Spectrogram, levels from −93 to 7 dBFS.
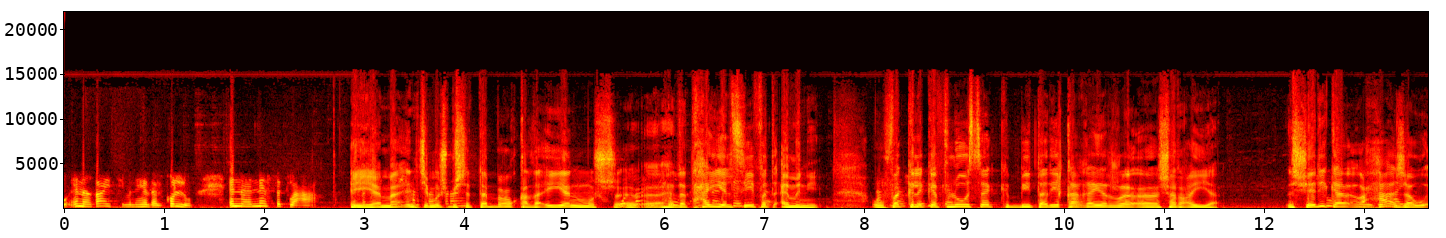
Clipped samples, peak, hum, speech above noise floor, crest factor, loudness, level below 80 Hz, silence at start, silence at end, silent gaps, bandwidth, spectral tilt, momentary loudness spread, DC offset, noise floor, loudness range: under 0.1%; -8 dBFS; none; 27 dB; 14 dB; -22 LUFS; -46 dBFS; 0 s; 0 s; none; 16 kHz; -4.5 dB/octave; 6 LU; under 0.1%; -49 dBFS; 2 LU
